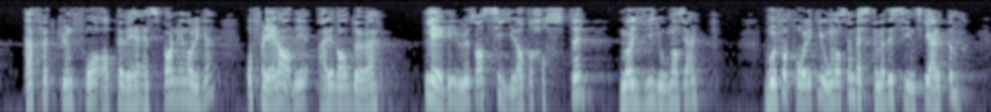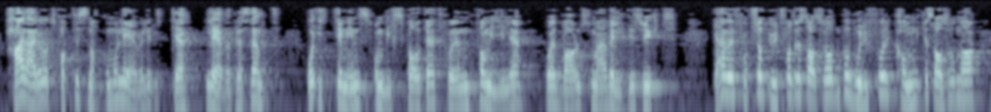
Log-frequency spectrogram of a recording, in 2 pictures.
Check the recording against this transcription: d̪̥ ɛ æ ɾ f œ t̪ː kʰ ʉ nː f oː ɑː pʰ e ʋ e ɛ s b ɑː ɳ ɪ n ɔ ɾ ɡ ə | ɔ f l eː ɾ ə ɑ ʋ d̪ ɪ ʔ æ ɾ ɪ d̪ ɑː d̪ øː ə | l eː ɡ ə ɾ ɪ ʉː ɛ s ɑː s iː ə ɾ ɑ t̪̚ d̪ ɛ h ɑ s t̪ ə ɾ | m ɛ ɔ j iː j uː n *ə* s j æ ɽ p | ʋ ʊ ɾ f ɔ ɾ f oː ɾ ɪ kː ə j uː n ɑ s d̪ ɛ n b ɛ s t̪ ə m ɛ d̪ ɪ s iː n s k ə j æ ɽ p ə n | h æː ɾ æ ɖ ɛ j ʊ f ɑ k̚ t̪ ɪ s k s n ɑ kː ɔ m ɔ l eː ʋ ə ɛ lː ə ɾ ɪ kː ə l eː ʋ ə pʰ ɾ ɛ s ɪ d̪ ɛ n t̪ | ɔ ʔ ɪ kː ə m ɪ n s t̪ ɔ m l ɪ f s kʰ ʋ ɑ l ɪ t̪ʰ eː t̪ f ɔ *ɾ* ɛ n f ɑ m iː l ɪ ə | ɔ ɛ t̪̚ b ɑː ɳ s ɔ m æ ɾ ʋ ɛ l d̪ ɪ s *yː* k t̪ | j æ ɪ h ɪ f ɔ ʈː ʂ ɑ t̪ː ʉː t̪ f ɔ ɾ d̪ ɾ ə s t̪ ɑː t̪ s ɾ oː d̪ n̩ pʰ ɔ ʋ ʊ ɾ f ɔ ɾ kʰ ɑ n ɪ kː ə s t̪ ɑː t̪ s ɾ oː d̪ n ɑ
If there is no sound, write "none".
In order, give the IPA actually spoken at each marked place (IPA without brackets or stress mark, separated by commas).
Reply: ɑ, ɾ, yː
